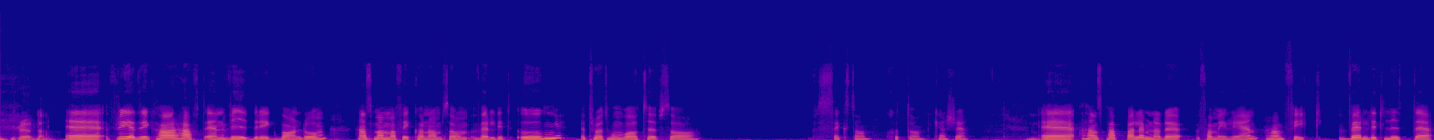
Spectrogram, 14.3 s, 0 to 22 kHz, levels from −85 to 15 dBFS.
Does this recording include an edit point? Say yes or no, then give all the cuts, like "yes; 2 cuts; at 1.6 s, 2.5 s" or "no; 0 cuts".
no; 0 cuts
